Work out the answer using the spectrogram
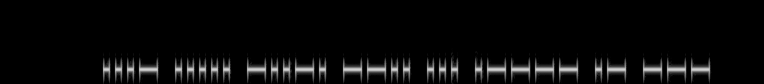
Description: Morse code, heard as a keyed tone, about 20 wpm, 700 Hz. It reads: V5/ZS1AO
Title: Difficult Call Signs 20wpm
